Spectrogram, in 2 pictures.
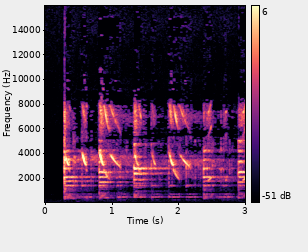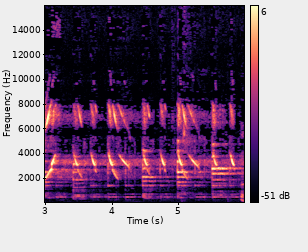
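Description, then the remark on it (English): A bird chirps and warbles continuously in a bright, busy stream of rapid trills and sweeping whistles, fairly loud, with no voices over it. “Ah, we forgot the bird.”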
